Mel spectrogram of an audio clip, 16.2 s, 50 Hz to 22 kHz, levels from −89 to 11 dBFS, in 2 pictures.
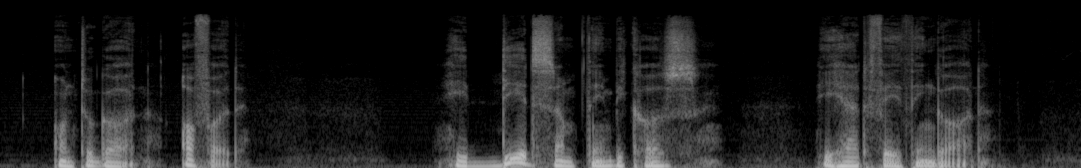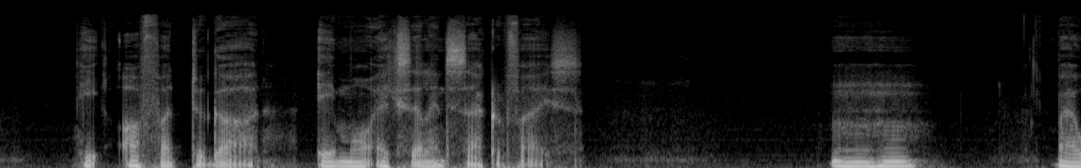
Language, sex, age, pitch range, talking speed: English, male, 50-69, 95-110 Hz, 85 wpm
